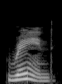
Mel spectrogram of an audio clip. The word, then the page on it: rained: British English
